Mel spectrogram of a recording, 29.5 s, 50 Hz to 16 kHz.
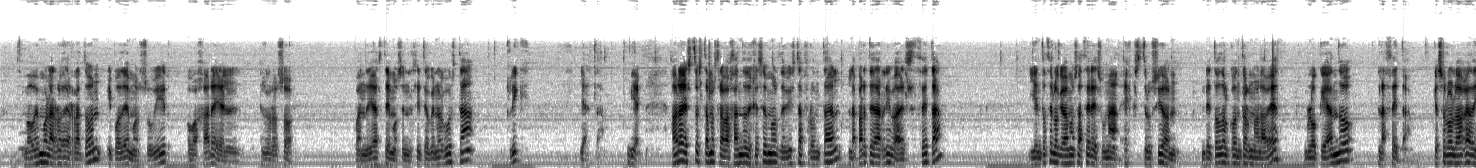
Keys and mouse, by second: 14.1 KP_1.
